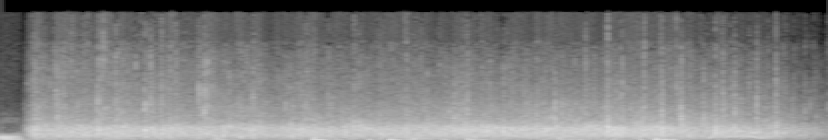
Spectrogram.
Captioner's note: crowd clapping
